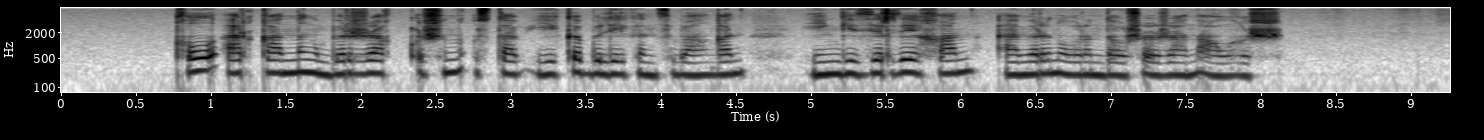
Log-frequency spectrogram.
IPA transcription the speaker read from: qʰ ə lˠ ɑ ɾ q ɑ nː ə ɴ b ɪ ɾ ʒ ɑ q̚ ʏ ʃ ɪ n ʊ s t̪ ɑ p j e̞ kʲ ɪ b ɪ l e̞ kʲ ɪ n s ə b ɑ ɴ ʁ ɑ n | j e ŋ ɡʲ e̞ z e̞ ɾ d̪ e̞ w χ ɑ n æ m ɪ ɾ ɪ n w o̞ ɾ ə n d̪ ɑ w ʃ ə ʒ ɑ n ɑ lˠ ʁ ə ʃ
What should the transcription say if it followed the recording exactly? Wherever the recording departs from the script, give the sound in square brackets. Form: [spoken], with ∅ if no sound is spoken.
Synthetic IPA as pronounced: qʰ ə lˠ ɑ ɾ q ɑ nː ə ɴ b ɪ ɾ ʒ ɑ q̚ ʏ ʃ ɪ n ʊ s t̪ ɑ p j e̞ kʲ ɪ b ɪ l e̞ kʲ ɪ n s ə b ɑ ɴ ʁ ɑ n | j e ŋ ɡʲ e̞ z e̞ ɾ d̪ e̞ [∅] χ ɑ n æ m ɪ ɾ ɪ n w o̞ ɾ ə n d̪ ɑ w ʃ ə ʒ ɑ n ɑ lˠ ʁ ə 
